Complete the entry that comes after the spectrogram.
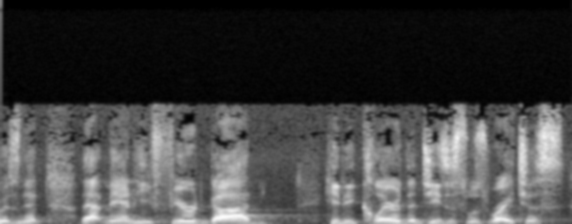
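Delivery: ordinary delivery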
